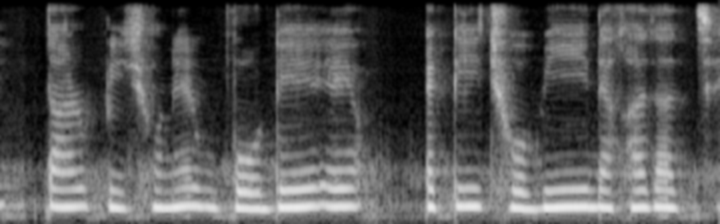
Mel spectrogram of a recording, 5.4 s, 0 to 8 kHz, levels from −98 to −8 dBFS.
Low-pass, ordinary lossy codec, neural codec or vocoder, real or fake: 7.2 kHz; none; codec, 16 kHz, 16 kbps, FunCodec, trained on Chinese and English, 50 frames a second; fake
